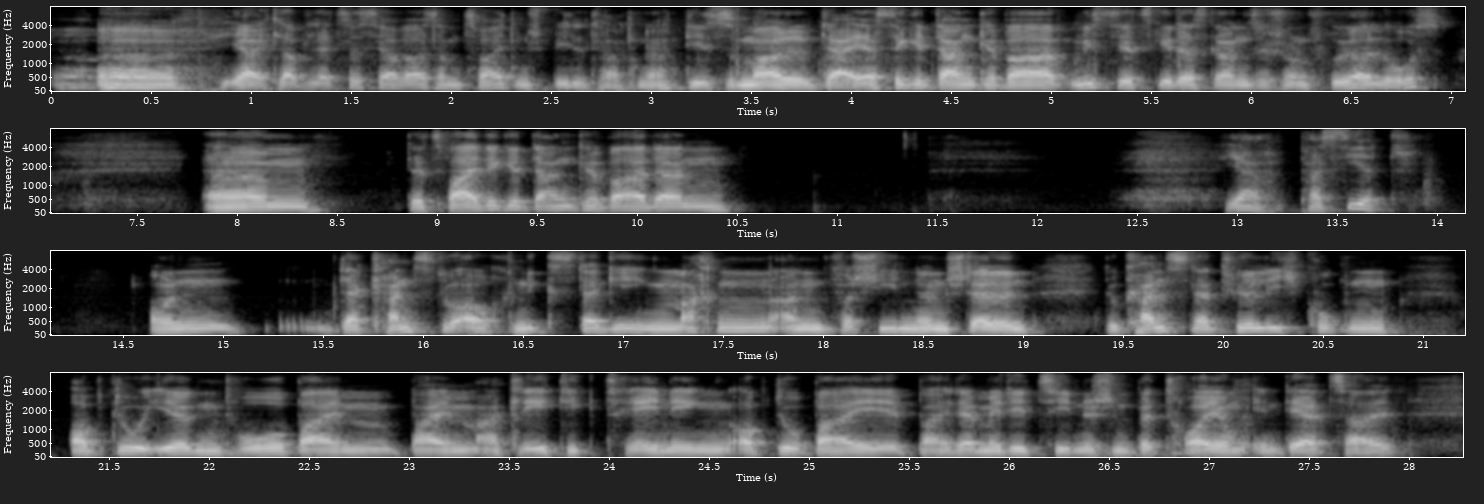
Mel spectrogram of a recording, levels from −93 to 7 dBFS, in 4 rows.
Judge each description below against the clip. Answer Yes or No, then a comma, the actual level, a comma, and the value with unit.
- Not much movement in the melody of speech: Yes, narrow, 2.3 semitones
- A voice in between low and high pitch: No, low, 115 Hz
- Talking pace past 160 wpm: No, average, 135 wpm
